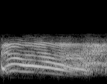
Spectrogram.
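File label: Italian damaged pilot mood low, speech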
